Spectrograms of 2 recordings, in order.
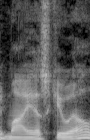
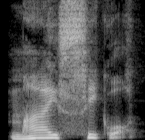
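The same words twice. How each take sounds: First: "My S Q L" read as initials, one letter at a time; letter-by-letter pronunciation. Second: "My S Q L" as two words, my SEE-kwul, drawn out; sequel pronunciation. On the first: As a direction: say "My S Q L" with S, Q, L as separate letters. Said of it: "People in the know don't say". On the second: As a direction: say "My S Q L" as "my sequel", slowly. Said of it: "That's generally how it's pronounced". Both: Shown as a demonstration.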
